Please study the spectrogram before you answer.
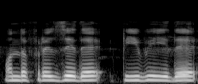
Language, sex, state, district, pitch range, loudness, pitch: Kannada, female, Karnataka, Koppal, 185-195 Hz, -15 LUFS, 195 Hz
